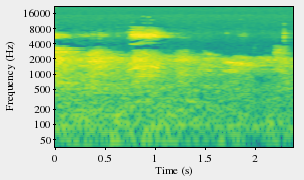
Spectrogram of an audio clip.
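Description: Faint outdoor background noise with distant bird calls.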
